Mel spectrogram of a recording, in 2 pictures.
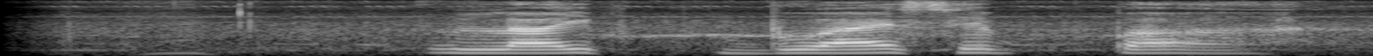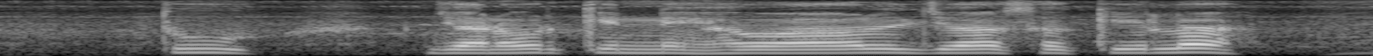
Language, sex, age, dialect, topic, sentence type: Bhojpuri, male, 18-24, Southern / Standard, agriculture, question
